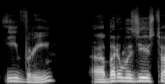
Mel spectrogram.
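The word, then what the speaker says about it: עברי: In the Hebrew language, it's pronounced Ivri, but it was used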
